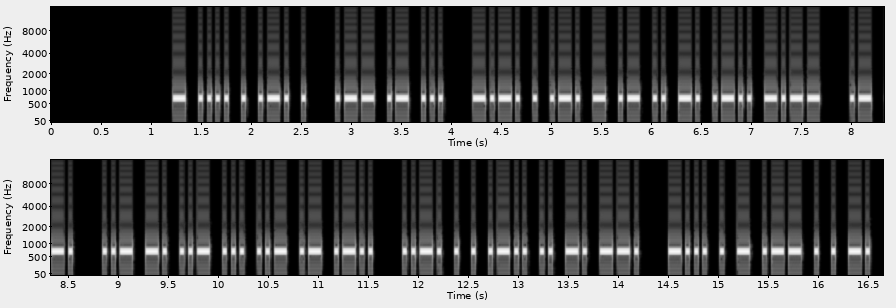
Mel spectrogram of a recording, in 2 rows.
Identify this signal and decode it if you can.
Morse code, heard as a keyed tone, about 28 wpm, 700 Hz. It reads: THERE WAS CERTAINLY AN UNUSUAL FEELING BETWEEN
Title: Sentences from Top 1400 Words 28wpm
